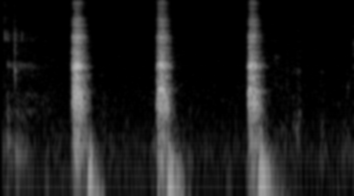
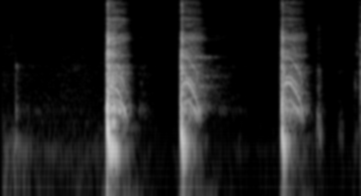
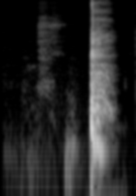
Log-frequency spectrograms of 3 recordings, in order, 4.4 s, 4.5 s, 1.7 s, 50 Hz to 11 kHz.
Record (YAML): exhalation_length: 4.4 s
exhalation_amplitude: 14022
exhalation_signal_mean_std_ratio: 0.28
three_cough_length: 4.5 s
three_cough_amplitude: 32768
three_cough_signal_mean_std_ratio: 0.22
cough_length: 1.7 s
cough_amplitude: 32766
cough_signal_mean_std_ratio: 0.22
survey_phase: beta (2021-08-13 to 2022-03-07)
age: 45-64
gender: Male
wearing_mask: 'No'
symptom_none: true
smoker_status: Never smoked
respiratory_condition_asthma: false
respiratory_condition_other: false
recruitment_source: REACT
submission_delay: 3 days
covid_test_result: Negative
covid_test_method: RT-qPCR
